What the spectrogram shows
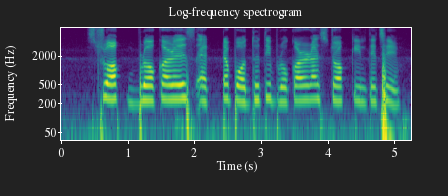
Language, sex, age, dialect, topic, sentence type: Bengali, female, 25-30, Western, banking, statement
